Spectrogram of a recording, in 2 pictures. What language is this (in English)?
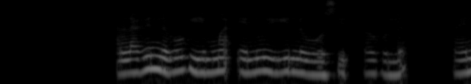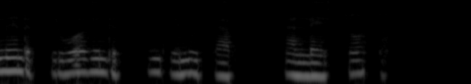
Kalenjin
